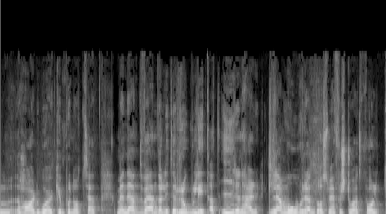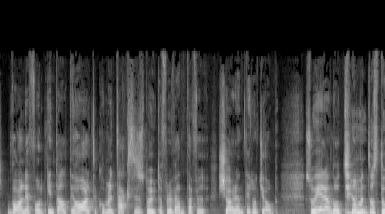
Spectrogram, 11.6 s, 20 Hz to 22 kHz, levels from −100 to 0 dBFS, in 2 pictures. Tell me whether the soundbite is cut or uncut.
cut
